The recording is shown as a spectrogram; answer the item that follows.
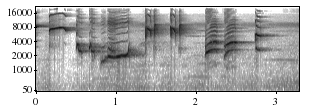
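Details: Orange-headed thrush singing strongly, meant to spur silent birds into song: a continuous string of about ten quick, loud phrases mixing high thin whistles and lower slurred, descending notes, delivered with short gaps.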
